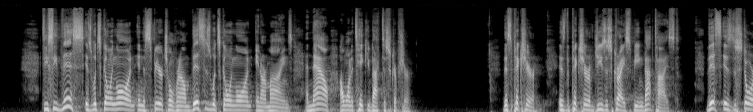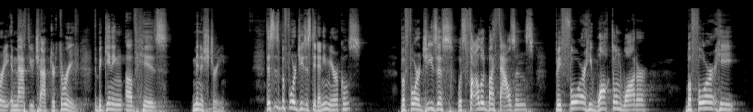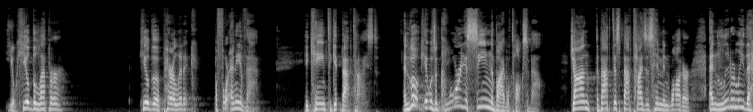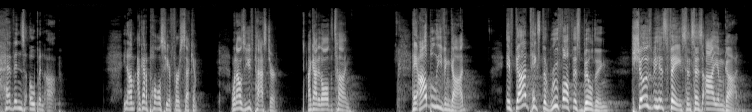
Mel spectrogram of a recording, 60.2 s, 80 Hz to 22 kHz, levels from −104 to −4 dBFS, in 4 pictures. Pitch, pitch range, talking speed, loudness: 180 Hz, 150-200 Hz, 155 wpm, -27 LUFS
